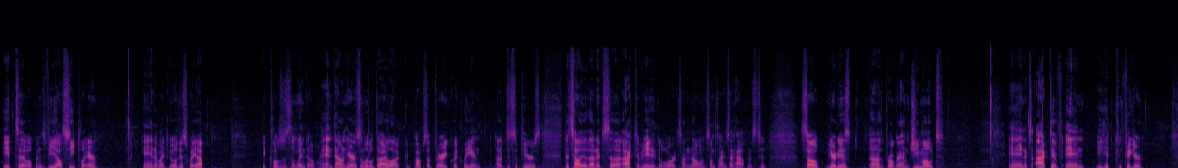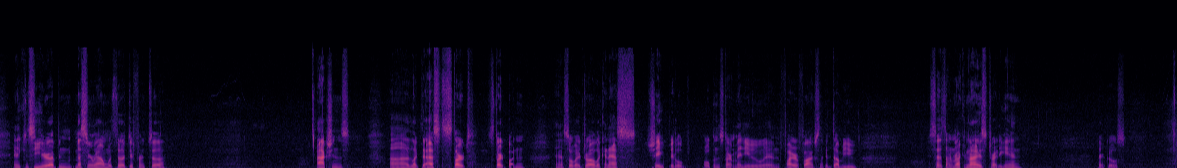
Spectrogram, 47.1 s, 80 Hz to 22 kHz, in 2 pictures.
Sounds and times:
Speech: 0:00.1 - 0:02.0, 0:02.8 - 0:04.1, 0:05.2 - 0:15.3, 0:16.0 - 0:18.9, 0:20.2 - 0:22.9, 0:23.8 - 0:26.9, 0:29.8 - 0:30.6, 0:31.4 - 0:40.7, 0:42.2 - 0:44.0, 0:45.5 - 0:46.1.

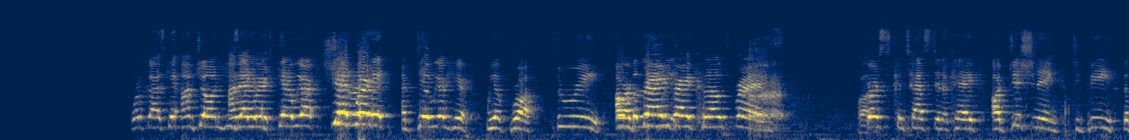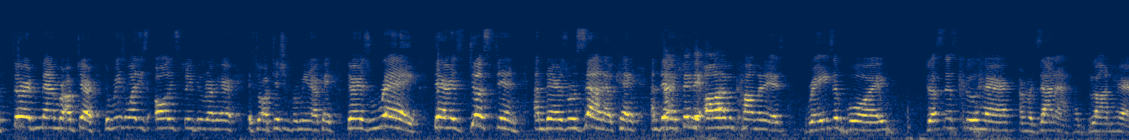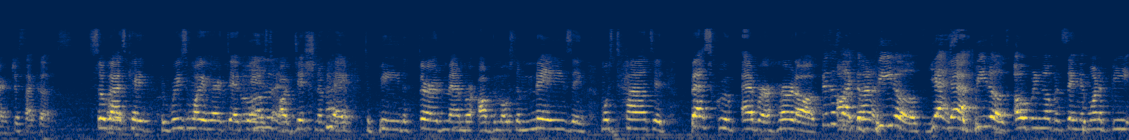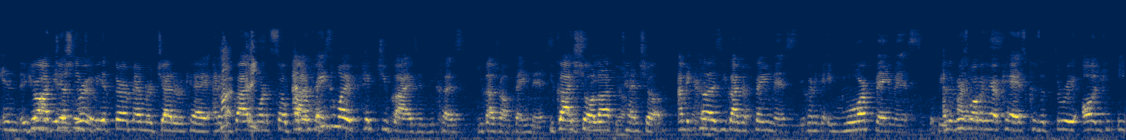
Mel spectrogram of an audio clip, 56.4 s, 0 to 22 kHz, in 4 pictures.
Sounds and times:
Speech: 0:01.7 - 0:09.9, 0:10.8 - 0:56.4.

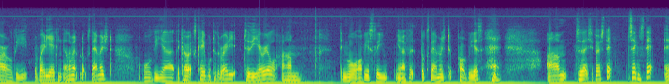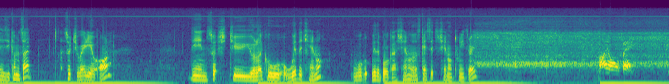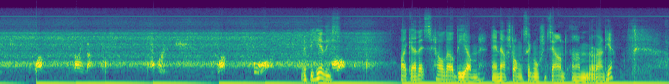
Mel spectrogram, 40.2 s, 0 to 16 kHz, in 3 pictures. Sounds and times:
Speech: 0:00.0 - 0:06.1, 0:06.8 - 0:10.1, 0:10.9 - 0:15.7, 0:17.2 - 0:23.0, 0:25.3 - 0:26.1, 0:26.7 - 0:28.9, 0:29.7 - 0:30.5, 0:31.1 - 0:33.8, 0:34.8 - 0:39.1.

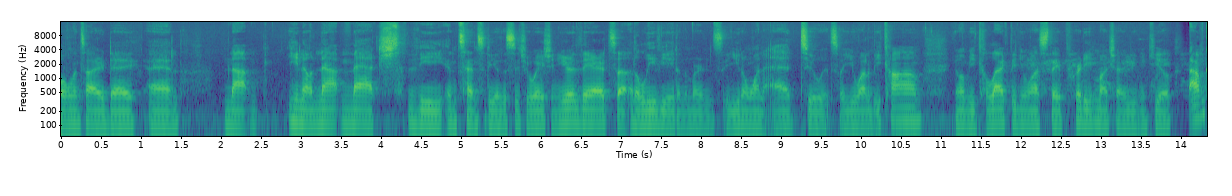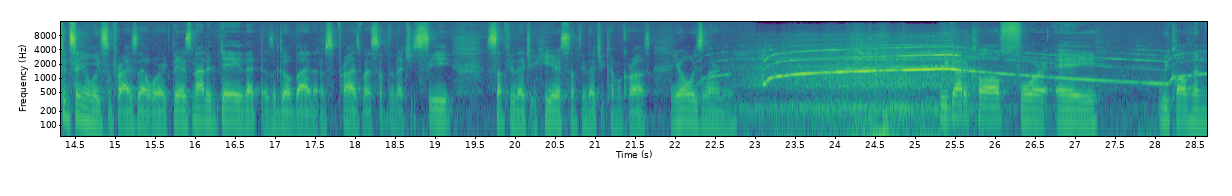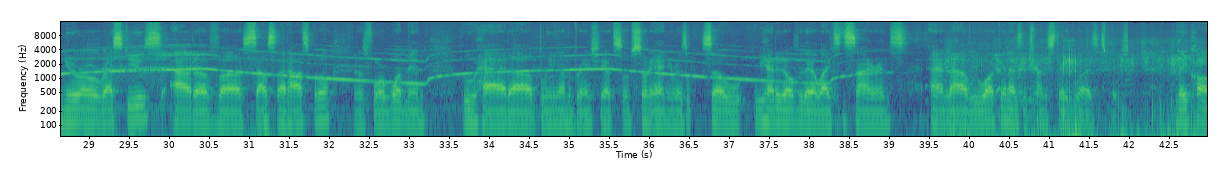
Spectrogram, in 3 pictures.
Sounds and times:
Speech: 0:00.0 - 0:22.8, 0:25.3 - 0:27.4, 0:28.0 - 0:42.9
Ambulance (siren): 0:22.3 - 0:39.2.

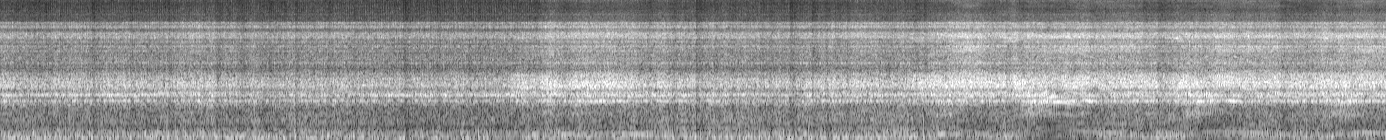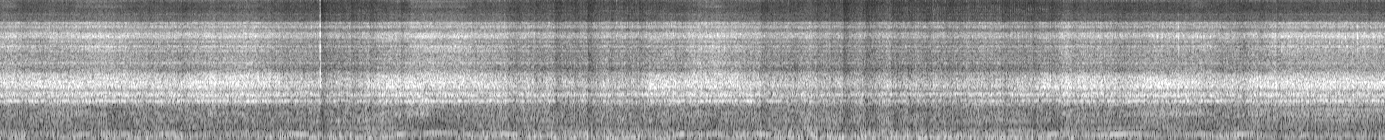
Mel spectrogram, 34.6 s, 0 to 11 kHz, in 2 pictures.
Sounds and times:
Idling: 0:00.0 - 0:34.6
Medium engine (mid frequency): 0:00.0 - 0:34.6
Vehicle: 0:00.0 - 0:34.6
Accelerating, revving, vroom: 0:06.4 - 0:08.4, 0:11.4 - 0:21.1, 0:21.9 - 0:23.8, 0:25.4 - 0:27.5, 0:30.2 - 0:34.6.

